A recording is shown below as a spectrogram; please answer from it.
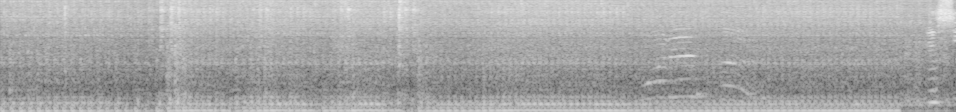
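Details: Yamaha Timberwolf ATV after cleaning carb, new petcock, fuel hose and spark plug, pull-started because the starter is bad: single-cylinder chugs at steady, even idle for several seconds, firing cleanly without stumbling; normal running.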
